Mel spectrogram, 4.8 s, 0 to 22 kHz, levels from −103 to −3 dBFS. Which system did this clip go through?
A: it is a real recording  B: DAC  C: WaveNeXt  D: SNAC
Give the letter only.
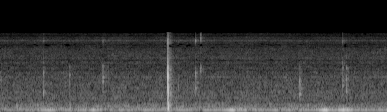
B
